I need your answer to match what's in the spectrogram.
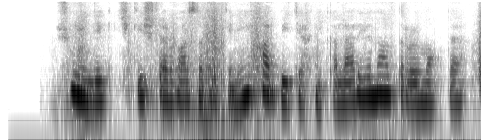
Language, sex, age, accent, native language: Uzbek, female, 25-34, Toshkent shahri, Uzbek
